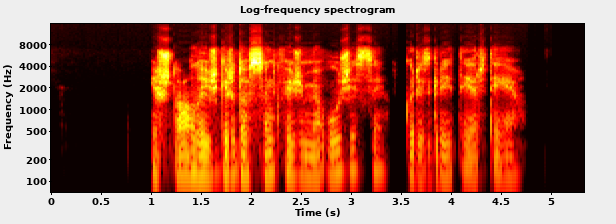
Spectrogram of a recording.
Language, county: Lithuanian, Šiauliai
